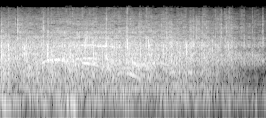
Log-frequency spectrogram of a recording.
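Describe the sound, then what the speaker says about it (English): Sustained applause from a large audience at the Orange County State of the County Address, a dense, even wash of clapping that holds steady and tapers slightly toward the end, with no voices over it. "Please join me in giving the Orlando Taiko Dojo and Opera Orlando another round of applause"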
